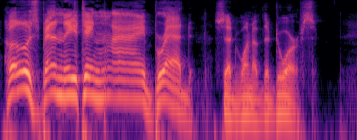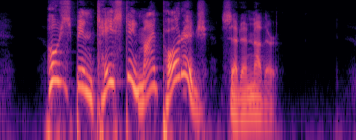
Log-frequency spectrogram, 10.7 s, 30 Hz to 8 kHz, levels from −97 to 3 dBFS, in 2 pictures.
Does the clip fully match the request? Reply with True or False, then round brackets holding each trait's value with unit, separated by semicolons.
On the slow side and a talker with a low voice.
False (110 wpm; 165 Hz)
